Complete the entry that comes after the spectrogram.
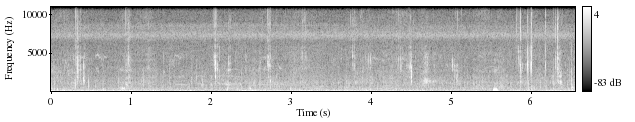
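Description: Chewing and wet mouth sounds of people eating sushi, with scattered small smacks and clicks.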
